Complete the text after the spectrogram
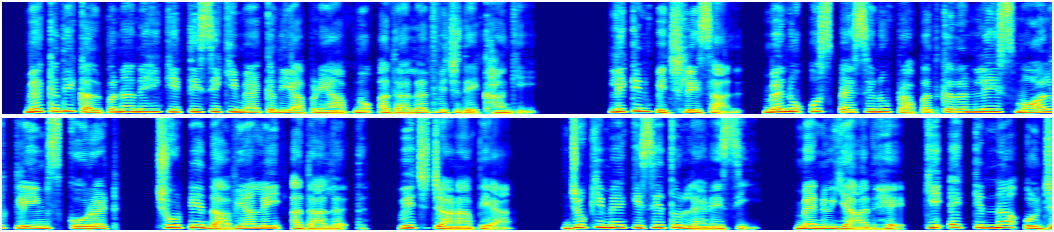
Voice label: Small Claims PSA Punjabi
